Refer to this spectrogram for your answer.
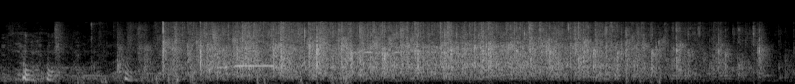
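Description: An audience breaks into sustained applause, a dense wash of many hands clapping that swells quickly, holds steady for several seconds, then fades out at the end.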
